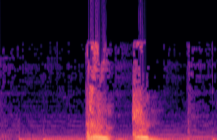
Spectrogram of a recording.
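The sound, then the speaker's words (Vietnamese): Coughing from a person choking on a mouthful of broccoli: two loud, harsh, sputtering bursts in quick succession, with nothing else around them. “Mộc Lăng trong miệng vẫn còn ngậm bông cải, chưa kịp nuốt xuống, sặc, suýt nữa thì nghẹn thở, mở to hai mắt nhìn Tần Vọng Thiên”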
